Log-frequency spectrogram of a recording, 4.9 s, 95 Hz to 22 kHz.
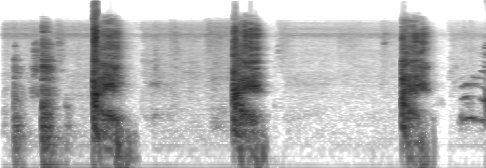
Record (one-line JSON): {"three_cough_length": "4.9 s", "three_cough_amplitude": 32768, "three_cough_signal_mean_std_ratio": 0.35, "survey_phase": "beta (2021-08-13 to 2022-03-07)", "age": "18-44", "gender": "Female", "wearing_mask": "No", "symptom_runny_or_blocked_nose": true, "symptom_onset": "4 days", "smoker_status": "Ex-smoker", "respiratory_condition_asthma": false, "respiratory_condition_other": false, "recruitment_source": "REACT", "submission_delay": "0 days", "covid_test_result": "Negative", "covid_test_method": "RT-qPCR"}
